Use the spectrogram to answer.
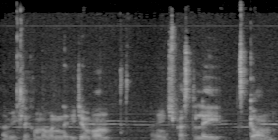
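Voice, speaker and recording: A young adult man giving an informal, unscripted software tutorial in a hesitant, rambling way, as a presenter walking through each step. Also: deep voice, monotone, fast. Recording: noticeable background noise.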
